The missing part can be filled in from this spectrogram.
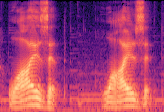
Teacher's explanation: y の後ろにあの z ですね。z はい、z の音が続いて it っていう感じになっていると。 · Term: 一般的な連結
